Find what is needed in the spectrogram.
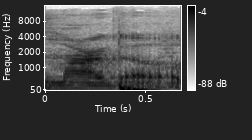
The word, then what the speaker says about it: Margeaux: And it's kind of spelled how we spell things in, like, Creole. So, it's like Margot, M-A-R-G-E-A-U-X. But it's pronounced Margot, okay?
